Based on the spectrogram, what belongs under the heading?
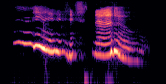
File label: Tdllr Giggles, A toddler giggles.; Laughter; Voice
